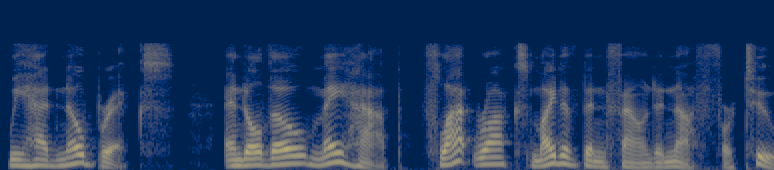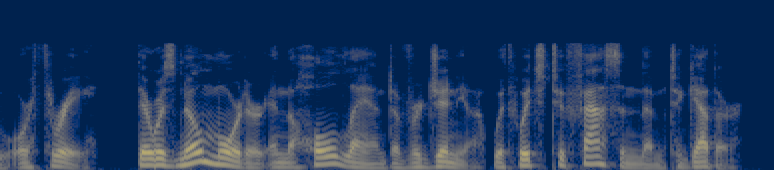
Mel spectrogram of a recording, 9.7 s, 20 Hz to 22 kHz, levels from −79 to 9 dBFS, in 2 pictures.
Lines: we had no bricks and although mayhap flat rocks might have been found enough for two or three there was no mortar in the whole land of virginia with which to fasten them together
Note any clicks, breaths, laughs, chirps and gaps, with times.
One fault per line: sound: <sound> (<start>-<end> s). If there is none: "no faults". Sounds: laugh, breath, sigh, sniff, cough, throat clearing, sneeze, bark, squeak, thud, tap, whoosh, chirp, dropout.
no faults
